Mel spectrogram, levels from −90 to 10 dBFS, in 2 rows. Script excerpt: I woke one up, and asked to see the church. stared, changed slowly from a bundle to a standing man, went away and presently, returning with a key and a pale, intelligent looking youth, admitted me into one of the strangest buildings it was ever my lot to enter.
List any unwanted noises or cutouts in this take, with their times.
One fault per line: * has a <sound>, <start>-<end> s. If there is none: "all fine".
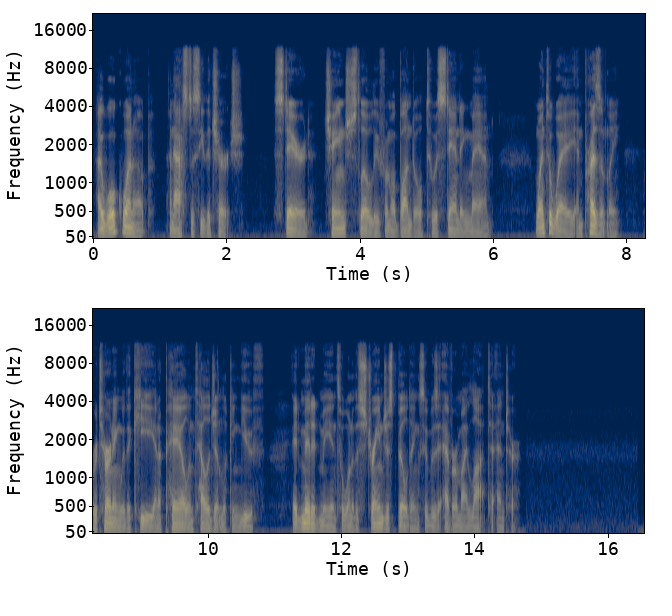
all fine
